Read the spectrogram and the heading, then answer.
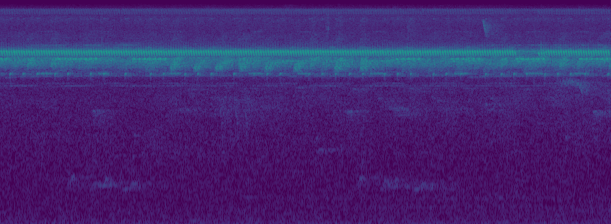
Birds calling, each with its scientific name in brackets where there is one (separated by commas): unidentified bird, Plumbeous Pigeon (Patagioenas plumbea), Black-faced Antthrush (Formicarius analis), Buff-breasted Wren (Cantorchilus leucotis)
